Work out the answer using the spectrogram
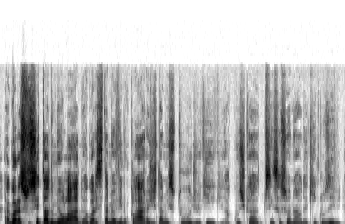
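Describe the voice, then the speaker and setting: A middle-aged man from Brazil, a guest on a podcast, explaining things in an animated, storytelling way in a studio. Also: medium pitch, racing, husky. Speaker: guest, acoustics company CEO. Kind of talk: casual podcast interview.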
